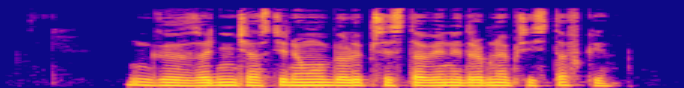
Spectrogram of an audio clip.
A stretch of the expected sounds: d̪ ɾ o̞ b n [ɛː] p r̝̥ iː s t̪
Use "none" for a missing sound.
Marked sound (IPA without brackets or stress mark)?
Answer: ɛː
